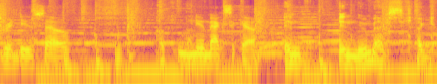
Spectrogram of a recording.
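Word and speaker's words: Ruidoso: It's Reduso, New Mexico.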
